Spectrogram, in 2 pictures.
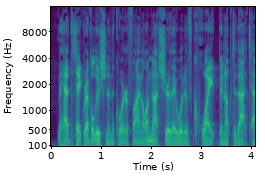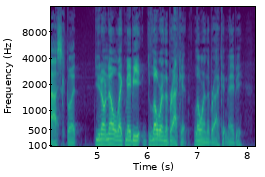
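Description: A man talks at a very fast pace with fairly low pitch and fairly even intonation, on a very clean recording with a silent background. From half Colombian. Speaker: ultimate frisbee podcast host. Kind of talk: casual sports chat.

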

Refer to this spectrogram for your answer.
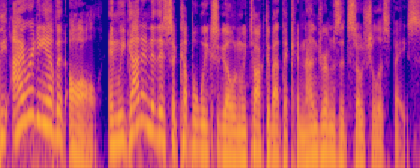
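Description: Against a quiet background, a man talks at a fairly quick pace in an animated tone, his pitch swinging very widely, with vocal fry. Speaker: radio host. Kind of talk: live talk radio, opinionated sports and news commentary. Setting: studio, live radio. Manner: animated, conversational, opinionated.

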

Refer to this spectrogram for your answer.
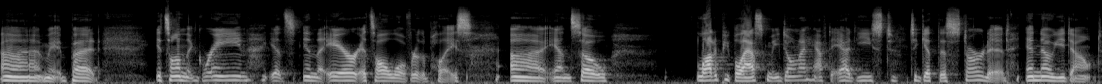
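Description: A woman speaks with an American accent at a fairly low pitch and moderate pace. Her intonation is fairly even, on a very clean recording with a silent background. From US Pacific Northwest, Seattle. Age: 50s. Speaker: author and baking teacher. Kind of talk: casual interview. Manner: hesitant, with many fillers.

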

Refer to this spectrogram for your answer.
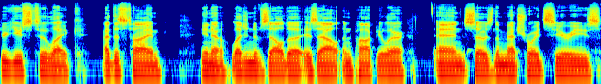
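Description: On a very clean recording with a silent background and a dry, close sound with no echo, a man speaks at a moderate pace and fairly low pitch in a flat monotone at a very even loudness. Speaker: podcast host. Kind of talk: casual chat.

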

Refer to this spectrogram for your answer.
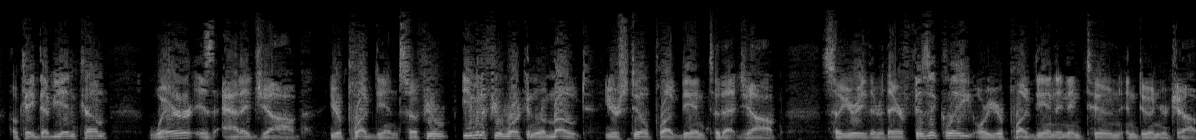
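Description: In a normal speaking voice, a man talks at a moderate pace with a fairly low pitch, ordinary pitch variation and very even loudness. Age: 40s. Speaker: radio host. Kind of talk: radio talk show monologue.

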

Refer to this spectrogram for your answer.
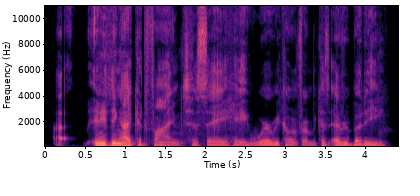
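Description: A man with an American accent, pitched in the medium range. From Idaho (Rigby). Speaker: congressional candidate, military veteran. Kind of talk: interview. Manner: halting.

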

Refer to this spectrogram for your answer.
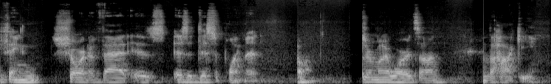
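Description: Over noticeable background noise, a man speaks in a fairly low, monotone, flat voice at a moderate pace, with very even loudness and long, frequent pauses. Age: young. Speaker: student sports podcast host. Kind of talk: casual chat.

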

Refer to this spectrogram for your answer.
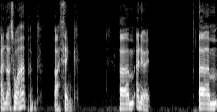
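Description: Over a quiet background, a man with an English accent and a medium pitch is heard in a dry, close sound with no echo. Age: middle-aged. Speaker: podcast host. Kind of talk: casual chat. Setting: studio.

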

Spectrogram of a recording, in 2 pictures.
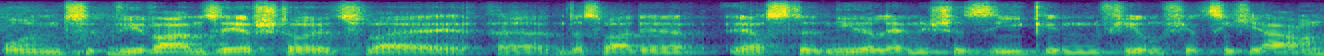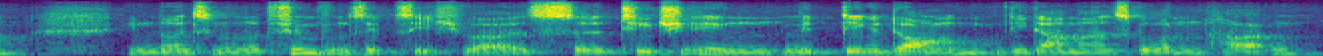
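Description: Very slow speech with a Dutch accent, ordinary pitch variation and audible room echo. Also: man, medium pitch for a man. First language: Dutch (speaking German). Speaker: ambassador. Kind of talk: voice message. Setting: WhatsApp voice message. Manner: halting.

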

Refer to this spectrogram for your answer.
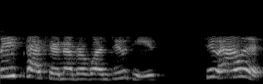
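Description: This is a put-on character voice, squeaky and high in pitch. It moves at a moderate pace. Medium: actual play. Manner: formal, bureaucratic.

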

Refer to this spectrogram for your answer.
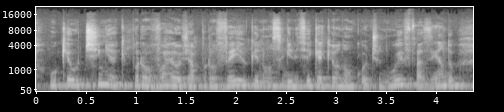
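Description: A woman's fairly low-pitched voice at a moderate pace, with audible room echo. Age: 70s. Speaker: sociologist and professor. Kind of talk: interview.

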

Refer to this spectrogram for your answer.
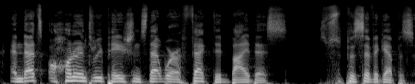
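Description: Lively intonation from a man with an American accent at a medium pitch, on a very clean recording with a silent background. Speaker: podcast co-host. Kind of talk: casual chat.

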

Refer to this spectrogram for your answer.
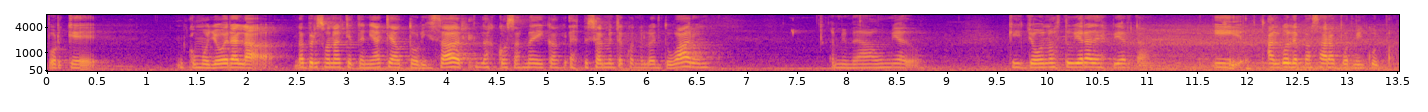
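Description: A woman's monotone, flat delivery broken by long, frequent pauses. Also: medium pitch for a woman, moderate pace. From Colombia, raised mostly in US. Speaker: wife of guest. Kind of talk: testimony.

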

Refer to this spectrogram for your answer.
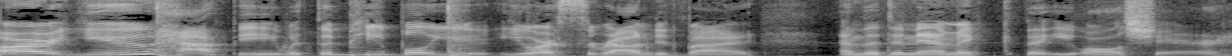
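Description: A woman speaks at a fairly slow pace in a plain, everyday voice. Her pitch is medium and her intonation is lively. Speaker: podcast host. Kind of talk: casual chat.

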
